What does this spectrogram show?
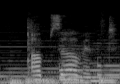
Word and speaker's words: observant: is very easy and the emphasis on second syllable sir want observant the meaning of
